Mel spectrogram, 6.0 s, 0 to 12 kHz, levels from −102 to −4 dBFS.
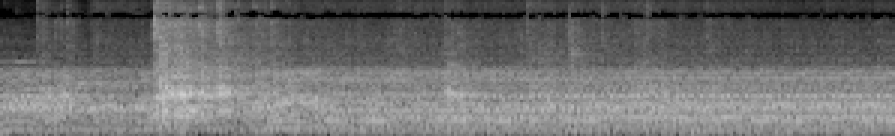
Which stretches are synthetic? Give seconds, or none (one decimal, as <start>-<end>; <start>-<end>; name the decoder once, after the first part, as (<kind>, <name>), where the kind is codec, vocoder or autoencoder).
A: none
